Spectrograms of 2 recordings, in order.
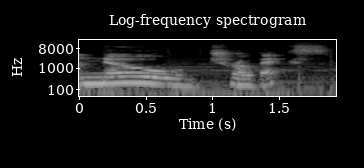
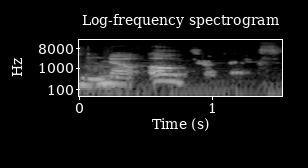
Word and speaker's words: nootropics: It's not nootropics, which is what I thought. It's nootropics, right?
